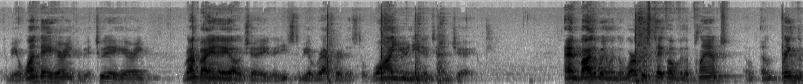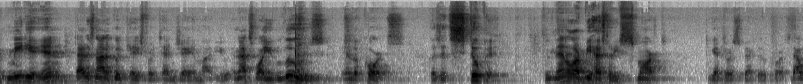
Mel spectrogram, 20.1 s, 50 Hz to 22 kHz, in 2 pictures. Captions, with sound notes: It could be a one-day hearing, it could be a two-day hearing, run by an ALJ. There needs to be a record (pats table repeatedly) as to why you need a 10J. And by the way, when the (pats table) workers take over the plant and bring the media in, that is not a good case for a 10J, in my view. And that's why you lose (pats table) in the courts 'cause it's stupid. The NLRB has to be smart to get the respect of the courts.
